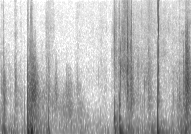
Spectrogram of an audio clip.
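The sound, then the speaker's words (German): Thin pages of the current issue of Motorwelt, the ADAC magazine, being flipped, giving a few crisp, papery swishes and rustles at an uneven pace, with quieter gaps between turns and no voices. “So klingt die aktuelle Ausgabe der Motorwelt beim Umblättern.”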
